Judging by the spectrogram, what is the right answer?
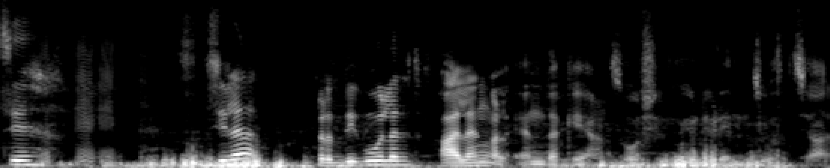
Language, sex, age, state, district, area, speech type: Malayalam, male, 30-45, Kerala, Alappuzha, rural, spontaneous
